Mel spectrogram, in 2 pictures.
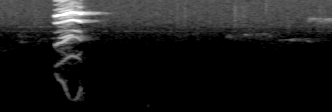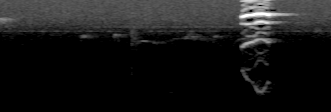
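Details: Black-backed tanager (Stilpnia peruviana): a pair of brief, shrill, layered high notes about five seconds apart, with a faint thin whistle between them, otherwise silent.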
